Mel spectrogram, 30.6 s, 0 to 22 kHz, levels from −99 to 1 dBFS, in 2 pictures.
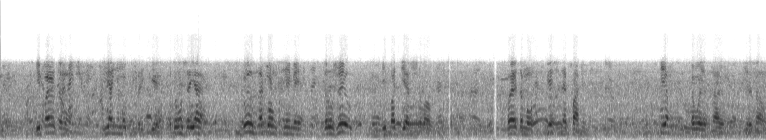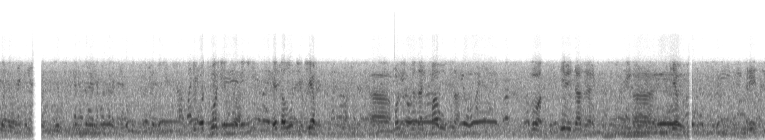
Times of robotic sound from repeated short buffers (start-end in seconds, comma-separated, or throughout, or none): none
